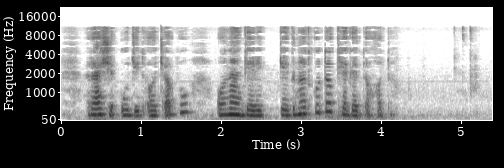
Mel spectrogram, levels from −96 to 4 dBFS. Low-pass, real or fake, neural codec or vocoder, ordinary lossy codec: 10.8 kHz; real; none; AAC, 32 kbps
